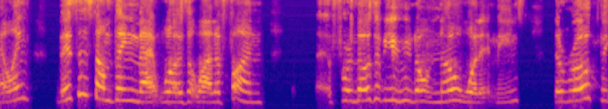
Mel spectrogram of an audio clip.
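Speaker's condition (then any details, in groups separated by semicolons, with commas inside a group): Spastic quadriplegic cerebral palsy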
